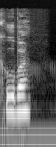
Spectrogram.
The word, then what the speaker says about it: Cuba: Cuba, right? That's how they say it, Cuba.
